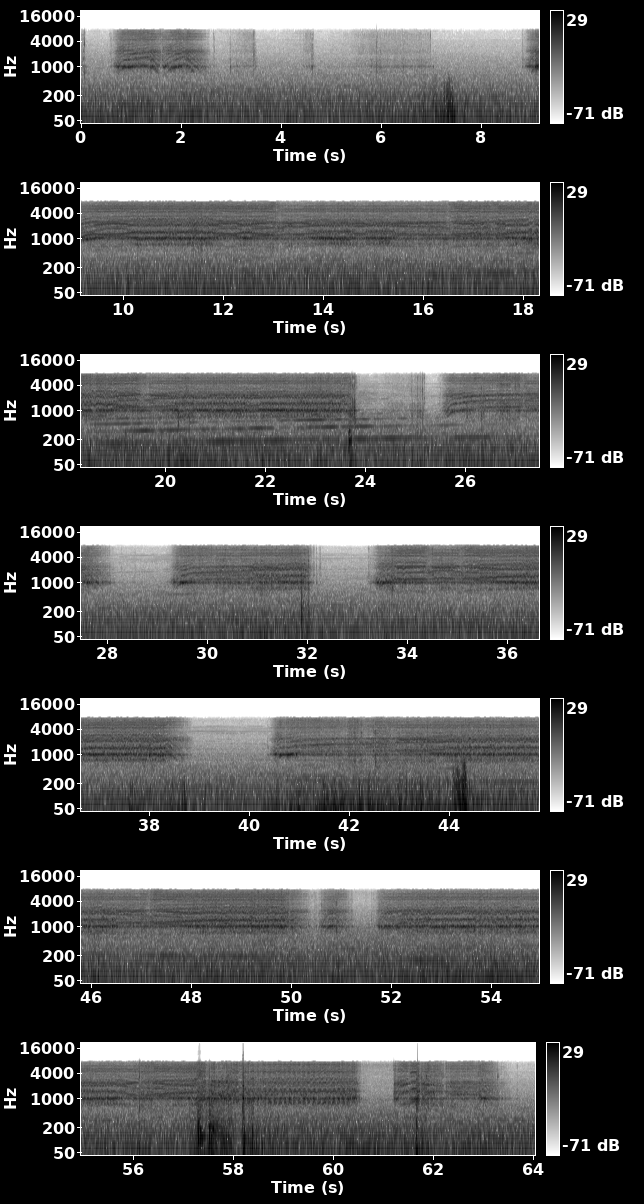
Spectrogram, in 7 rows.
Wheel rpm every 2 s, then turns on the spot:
80, 10, 10, 10, 70, 160, 160, 160, 160, 160, 160, 130, 40, 110, 50, 150, 50, 160, 160, 30, 110, 160, 160, 160, 140, 50, 150, 160, 140, 170, 110, 80.
2-8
